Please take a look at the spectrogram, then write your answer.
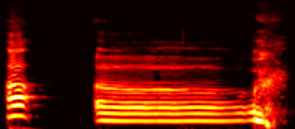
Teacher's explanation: super hard emphasis on the first syllable and a big pause and then the like a song second syllable like he'll say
